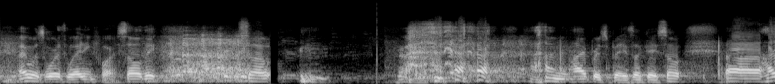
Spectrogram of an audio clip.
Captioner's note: laughter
